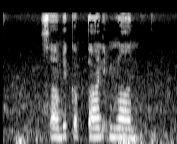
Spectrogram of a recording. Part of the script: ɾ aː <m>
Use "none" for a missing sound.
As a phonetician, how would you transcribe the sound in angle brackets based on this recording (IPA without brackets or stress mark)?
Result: n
